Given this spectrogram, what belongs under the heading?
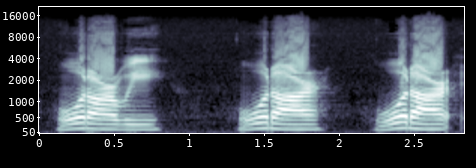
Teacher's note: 如果语速更快一点儿呢，那个 t 也有可能浊化真的，读成 what arewe，whatare，whatare，这也有可能，就看你语速的快慢了，啊。What are we gonna eat for dinner?那个 gonna, gonna 就是我们说的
